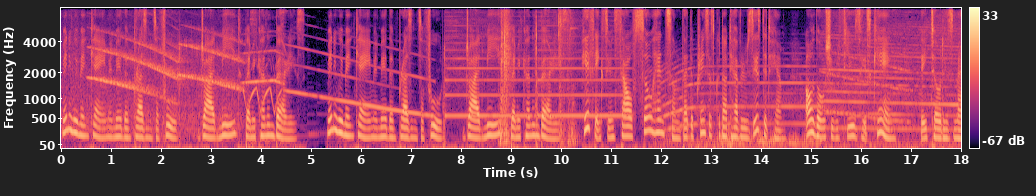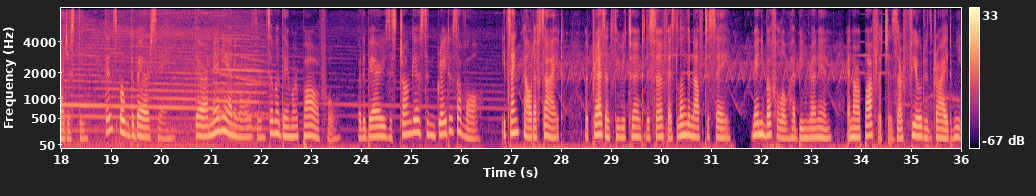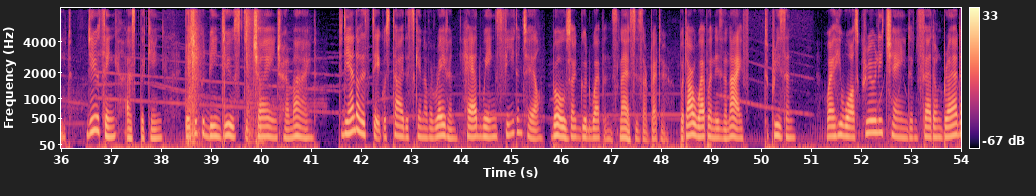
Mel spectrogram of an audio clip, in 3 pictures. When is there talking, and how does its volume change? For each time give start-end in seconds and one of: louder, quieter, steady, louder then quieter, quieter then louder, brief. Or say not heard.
0.0-53.9 steady.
